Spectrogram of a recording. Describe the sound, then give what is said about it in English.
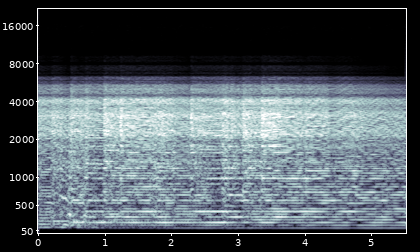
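A heavily distorted electric guitar rings out through an amp with its distortion side turned all the way up, thick sustained chords washed in reverb, loud with no voices over it. “Dial in some reverb.”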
